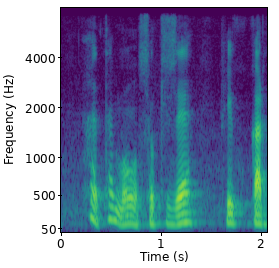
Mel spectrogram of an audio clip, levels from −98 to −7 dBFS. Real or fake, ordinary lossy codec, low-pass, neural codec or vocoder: fake; none; 7.2 kHz; vocoder, 44.1 kHz, 128 mel bands every 512 samples, BigVGAN v2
